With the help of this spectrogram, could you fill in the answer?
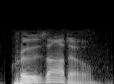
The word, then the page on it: Cruzado: cru·za·do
